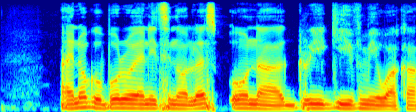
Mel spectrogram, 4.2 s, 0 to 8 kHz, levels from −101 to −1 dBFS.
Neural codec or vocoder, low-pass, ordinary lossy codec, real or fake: none; 7.2 kHz; none; real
